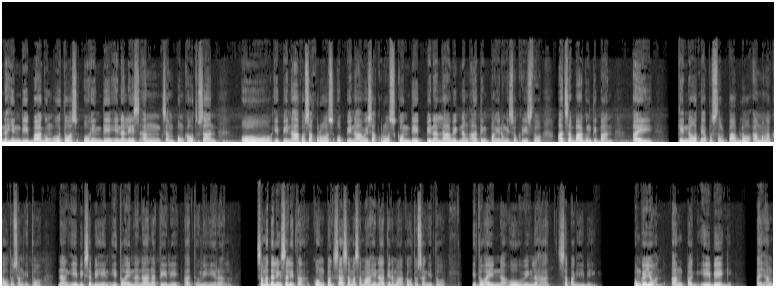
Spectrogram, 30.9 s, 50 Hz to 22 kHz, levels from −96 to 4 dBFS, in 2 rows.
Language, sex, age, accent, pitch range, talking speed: Filipino, male, 50-69, native, 100-125 Hz, 130 wpm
